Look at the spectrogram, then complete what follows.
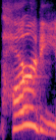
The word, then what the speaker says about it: party: So hardly and party are going to sound the same, right? So party has a T in the spelling, but not in the pronunciation because we flap the T after an R.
